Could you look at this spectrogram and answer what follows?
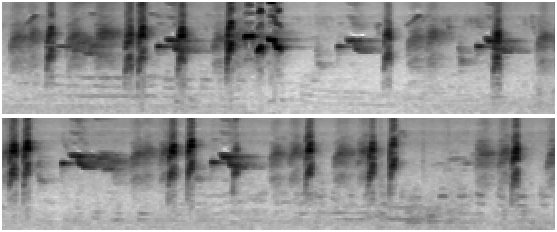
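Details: Clean, quiet recording of a sooty-headed bulbul in chatty fighter song: scattered sharp chirps and short whistled phrases, with a brief silent gap early on.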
